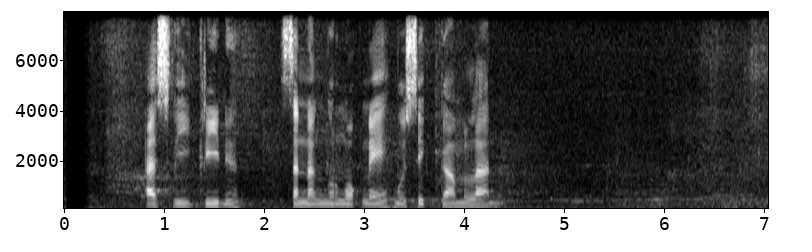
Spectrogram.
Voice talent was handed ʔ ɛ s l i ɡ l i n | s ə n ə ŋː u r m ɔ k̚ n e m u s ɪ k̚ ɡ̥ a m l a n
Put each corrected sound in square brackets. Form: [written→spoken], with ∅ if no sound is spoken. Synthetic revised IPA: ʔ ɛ s l i ɡ [l→ɾ] i n | s ə n ə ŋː u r [m→ŋ] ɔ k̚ n e m u s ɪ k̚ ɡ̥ a m l a n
